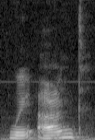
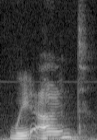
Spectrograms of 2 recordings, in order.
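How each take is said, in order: Both takes have the same delivery.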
